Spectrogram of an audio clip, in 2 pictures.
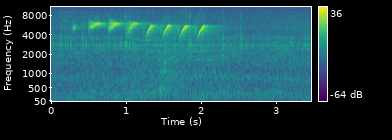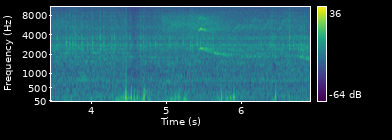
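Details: Black-eared kite juveniles that are just learning to leave the nest give a fast series of high whistled notes, each dropping in pitch. Loud passing vehicles and rumbling traffic follow.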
